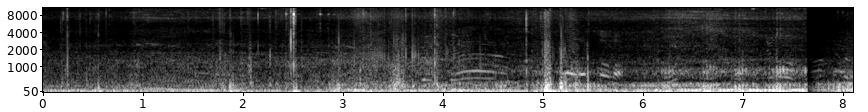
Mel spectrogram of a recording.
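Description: Motorcycle engine running with a steady low rumble, faint voices behind it, and a sharp knock about five seconds in.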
